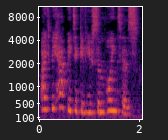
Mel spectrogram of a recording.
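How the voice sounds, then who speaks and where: A woman's voice: high-pitched, a little fast, pitched above the performer's own voice, natural voice. A woman voicing a shy young female pegasus pony in a fan fiction story, timid and easily flustered. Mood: brightened, shy. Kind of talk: amateur fan fiction reading. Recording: roomy echo, distant microphone.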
